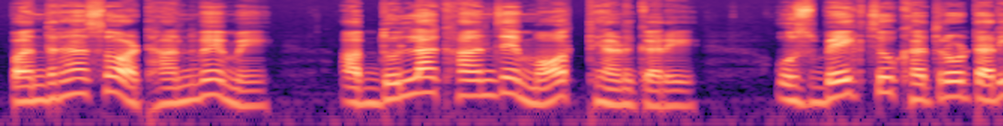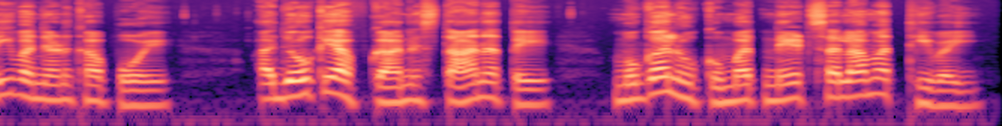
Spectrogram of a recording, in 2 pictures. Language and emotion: Sindhi, neutral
